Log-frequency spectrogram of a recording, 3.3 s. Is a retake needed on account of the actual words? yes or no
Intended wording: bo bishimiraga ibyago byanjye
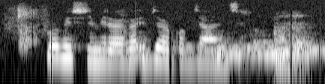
no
